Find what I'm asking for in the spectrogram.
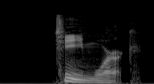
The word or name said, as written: teamwork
